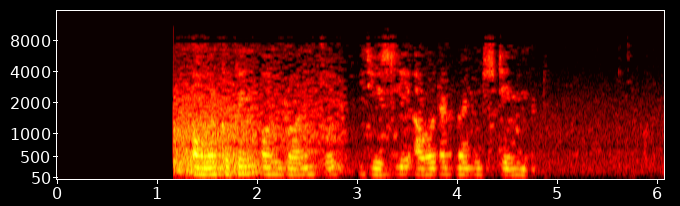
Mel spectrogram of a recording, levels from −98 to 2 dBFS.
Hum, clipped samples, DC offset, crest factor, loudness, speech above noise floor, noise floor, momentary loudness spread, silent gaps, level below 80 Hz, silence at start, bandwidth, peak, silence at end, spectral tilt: none; under 0.1%; under 0.1%; 22 dB; -30 LUFS; 35 dB; -64 dBFS; 15 LU; none; -70 dBFS; 1.15 s; 7.8 kHz; -8 dBFS; 1.3 s; -6.5 dB/octave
